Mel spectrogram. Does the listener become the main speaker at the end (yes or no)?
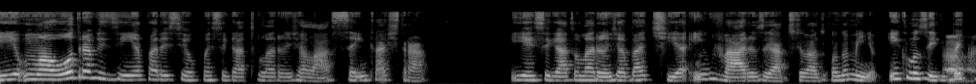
no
